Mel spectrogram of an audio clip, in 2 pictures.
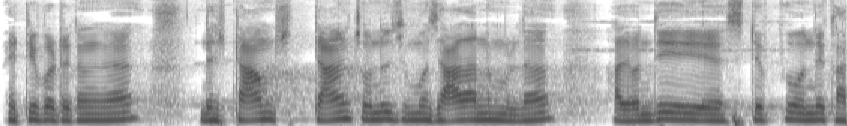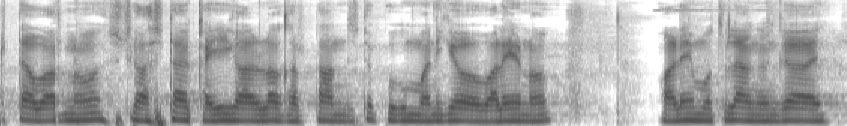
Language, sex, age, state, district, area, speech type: Tamil, male, 18-30, Tamil Nadu, Sivaganga, rural, spontaneous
